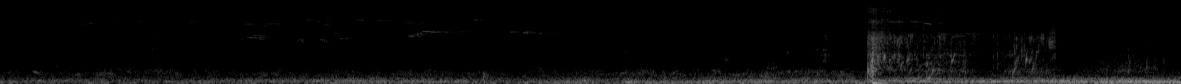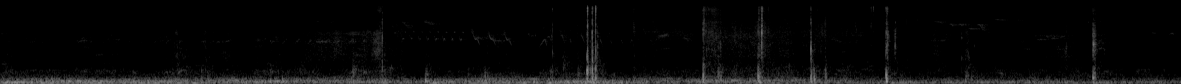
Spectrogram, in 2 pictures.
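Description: Outdoor lakeside ambience: a steady low rumble that grows louder in the middle, with small birds chirping in the first few seconds and a handful of sharp clicks in the second half.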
